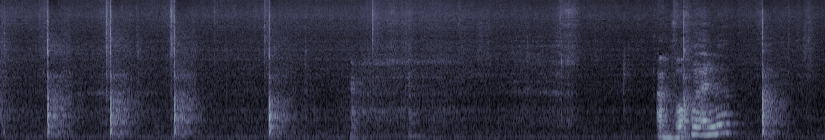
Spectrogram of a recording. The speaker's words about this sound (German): So, Champis klein schneiden.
